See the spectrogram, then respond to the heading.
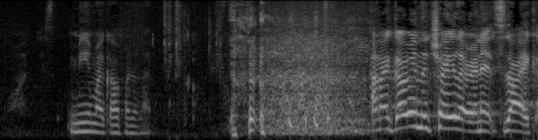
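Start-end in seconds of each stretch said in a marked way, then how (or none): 0.1-0.7 hushed, mock-stunned whisper; bewildered whisper. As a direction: whisper it as if retelling your disbelief. Bewildered reaction in retold story.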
